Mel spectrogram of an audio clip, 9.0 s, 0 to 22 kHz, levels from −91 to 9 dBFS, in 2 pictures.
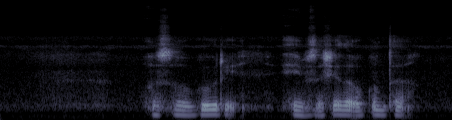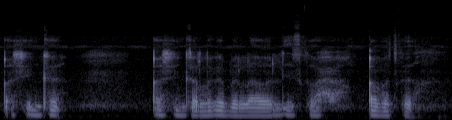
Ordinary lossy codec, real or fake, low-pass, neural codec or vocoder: none; real; none; none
